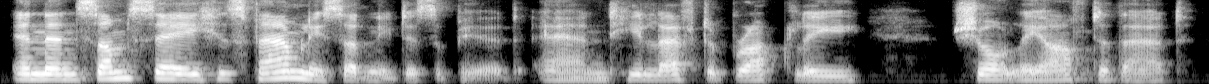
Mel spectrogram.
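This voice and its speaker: A woman giving a prepared history presentation in a measured way, with deliberate pauses. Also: on the low side, fairly even intonation, creaky, a little mellow. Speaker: volunteer history investigator presenting research.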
